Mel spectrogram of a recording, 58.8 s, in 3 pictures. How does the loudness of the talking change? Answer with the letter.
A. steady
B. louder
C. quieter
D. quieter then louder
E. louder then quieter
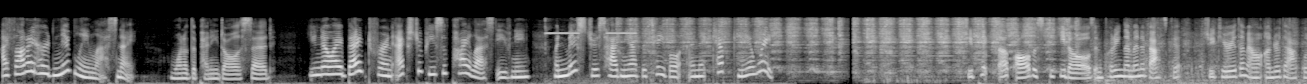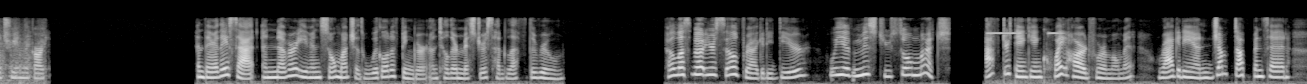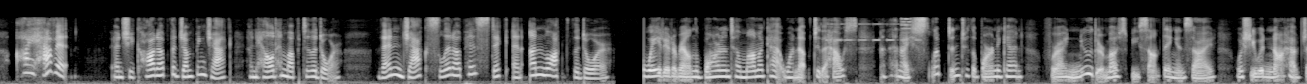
A.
